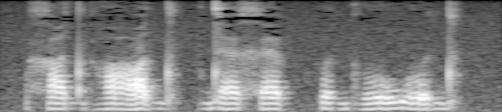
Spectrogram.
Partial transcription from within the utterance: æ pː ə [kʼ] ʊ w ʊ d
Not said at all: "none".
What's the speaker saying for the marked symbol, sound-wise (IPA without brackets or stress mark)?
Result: ɡʱ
